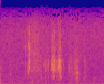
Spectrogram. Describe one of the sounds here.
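A handbag clasp clicks open.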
